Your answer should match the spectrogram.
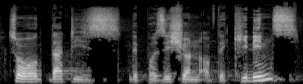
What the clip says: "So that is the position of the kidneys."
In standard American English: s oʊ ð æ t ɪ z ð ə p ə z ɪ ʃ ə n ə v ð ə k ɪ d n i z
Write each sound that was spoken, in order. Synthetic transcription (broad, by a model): s oʊ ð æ t ɪ z ð ə p ə z ɪ ʃ ə n ə v ð ə k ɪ d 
